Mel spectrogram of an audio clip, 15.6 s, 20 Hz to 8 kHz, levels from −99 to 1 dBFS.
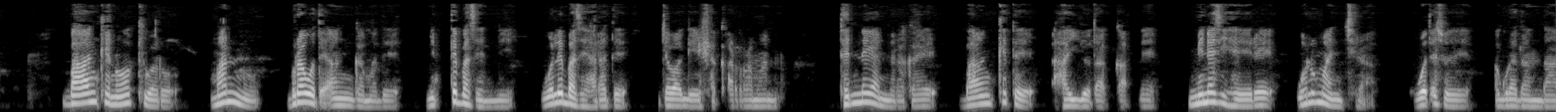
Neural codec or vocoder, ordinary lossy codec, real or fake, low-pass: none; MP3, 48 kbps; real; 7.2 kHz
